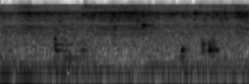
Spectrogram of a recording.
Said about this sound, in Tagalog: Siyempre bawang muna. Then siyempre, haluin natin.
